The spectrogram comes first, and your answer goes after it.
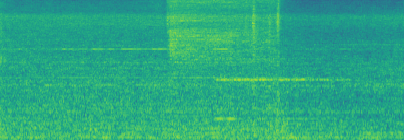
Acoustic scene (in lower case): subway train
